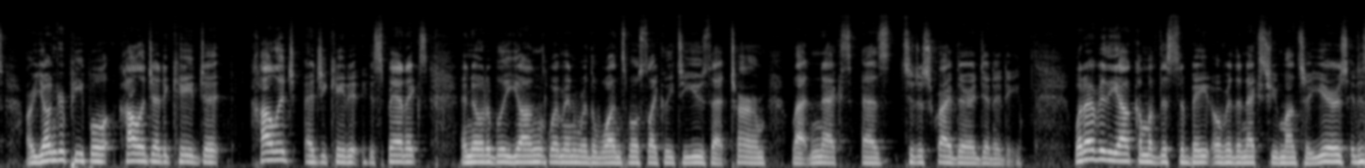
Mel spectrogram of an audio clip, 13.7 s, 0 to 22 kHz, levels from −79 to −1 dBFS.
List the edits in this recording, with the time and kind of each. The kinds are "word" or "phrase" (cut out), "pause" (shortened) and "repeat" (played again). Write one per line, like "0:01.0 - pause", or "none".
0:05.5 - word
